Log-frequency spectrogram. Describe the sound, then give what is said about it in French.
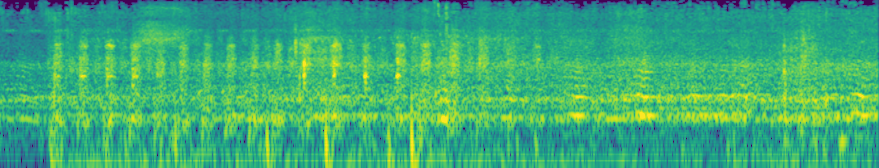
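Honeybees buzz at their beehives in a continuous, fairly faint droning hum that wavers slightly throughout. “maintenant, on peut aller visiter les ruches.”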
